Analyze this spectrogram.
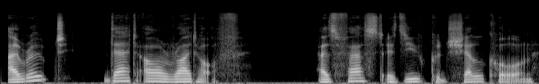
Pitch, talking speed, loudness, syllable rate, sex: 125 Hz, 145 wpm, -20 LUFS, 3.6 syllables/s, male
